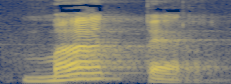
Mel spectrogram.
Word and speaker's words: mater: Pada kata-kata yang terdiri dari dua suku kata, penekanan diletakkan pada suku kata pertama. Misalnya, pater, mater, terra.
